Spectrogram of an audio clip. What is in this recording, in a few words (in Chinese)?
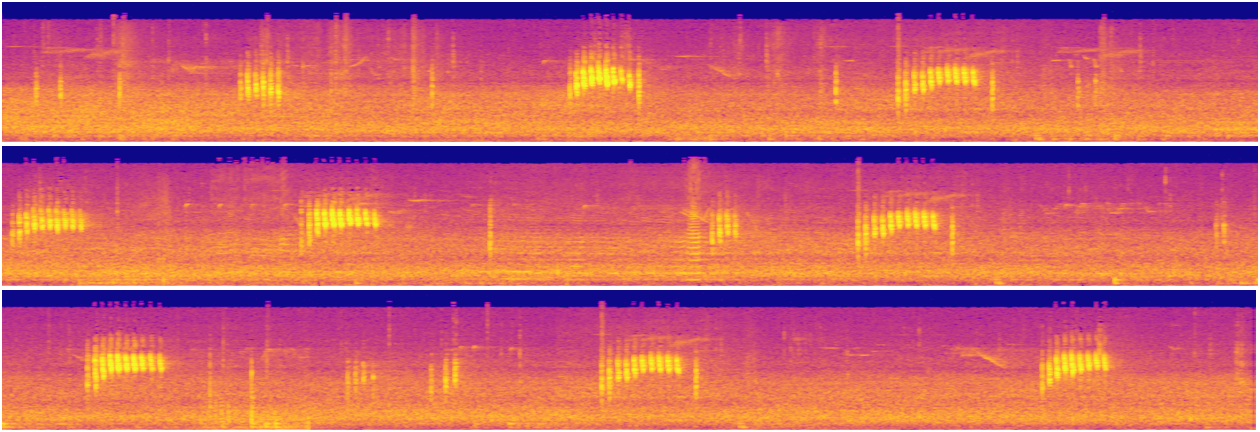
小翼鶇; 鶇科/留鳥; 藍短翅鶇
